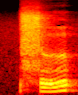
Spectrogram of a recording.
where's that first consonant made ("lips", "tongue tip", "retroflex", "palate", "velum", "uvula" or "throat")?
tongue tip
